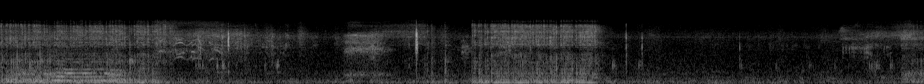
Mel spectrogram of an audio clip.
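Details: A Neapolitan Mastiff and a Dogue de Bordeaux snoring, as they do every evening: loud, harsh, honking snores with rattling breaths and brief quieter gaps.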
